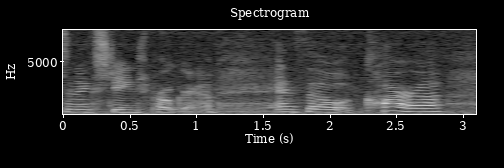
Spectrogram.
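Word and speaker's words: Cara: And so Kara, I don't know if it's Kara or Kara, but it's spelled C-A-R-A, and I had a friend with that spelling that said Kara, so I'm saying Kara, is a human, and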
